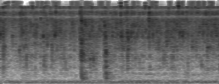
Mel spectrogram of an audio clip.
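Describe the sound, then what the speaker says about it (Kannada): Garlic and ginger frying in a pan for a village-style Lima beans chicken recipe, a loud close hiss with a couple of quick stirring scrapes, no speech. "ಬೆಳ್ಳುಳ್ಳಿ, ಶುಂಠಿ ಹಾಕ್ಕೊಂಡು ಫ್ರೈ ಮಾಡಿ"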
